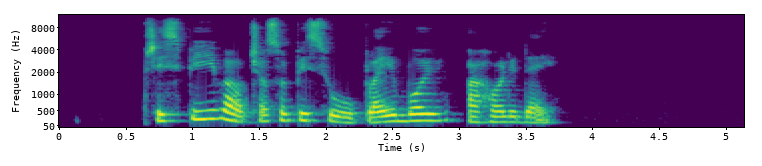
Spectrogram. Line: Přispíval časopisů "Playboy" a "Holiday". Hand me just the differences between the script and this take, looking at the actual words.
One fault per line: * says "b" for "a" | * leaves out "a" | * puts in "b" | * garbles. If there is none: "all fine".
all fine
